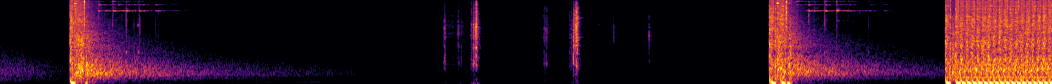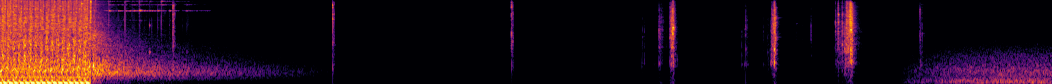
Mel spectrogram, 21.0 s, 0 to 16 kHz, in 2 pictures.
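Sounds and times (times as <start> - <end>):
single gunshot ringing: 0.0 - 2.4
automatic gunfire echoing: 0.0 - 2.7, 7.7 - 13.3
gun mechanical clicks: 4.4 - 4.8, 5.4 - 6.6, 16.9 - 19.8.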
